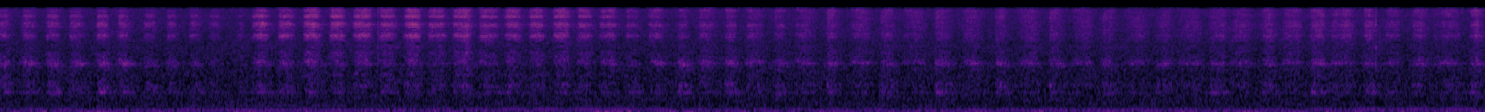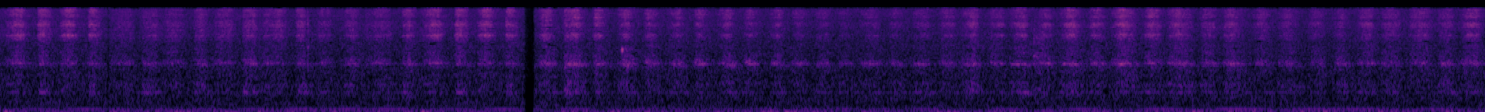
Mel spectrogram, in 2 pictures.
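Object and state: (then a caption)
Colored pencil on paper. A green colored pencil tip is rubbed across a flat printed mandala paper sheet lying on a table and held down by one hand. It makes a steady, continuous scratchy rubbing over a strong low hum, with a brief dropout around the ten-second mark.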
